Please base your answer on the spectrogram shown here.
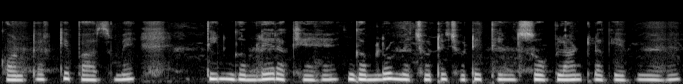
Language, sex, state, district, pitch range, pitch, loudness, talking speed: Hindi, female, Jharkhand, Ranchi, 215-235 Hz, 225 Hz, -15 LUFS, 160 wpm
